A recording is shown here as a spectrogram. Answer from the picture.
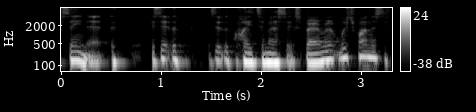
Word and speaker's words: Quatermass: Yeah, Quatermass. Sorry. And I know there's been different stuff like that. There was that film, and I've forgotten it now, where he finds. I've seen it. Is it the Quatermass experiment?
